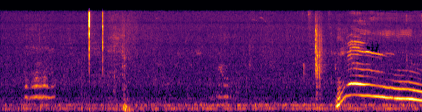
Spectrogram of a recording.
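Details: Pet cat Notail sounds off during petting: two soft short chirps, then a long loud meow that rises sharply and slides slowly downward with rich harmonics, over a constant low electrical hum.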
